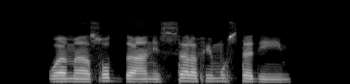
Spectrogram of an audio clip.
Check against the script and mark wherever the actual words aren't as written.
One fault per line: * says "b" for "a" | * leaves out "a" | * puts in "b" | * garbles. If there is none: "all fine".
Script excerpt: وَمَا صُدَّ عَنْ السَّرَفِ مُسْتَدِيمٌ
all fine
